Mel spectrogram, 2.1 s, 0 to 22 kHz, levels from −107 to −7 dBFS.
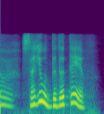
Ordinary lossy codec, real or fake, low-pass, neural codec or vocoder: none; fake; 7.2 kHz; codec, 16 kHz, about 1 kbps, DyCAST, with the encoder's durations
